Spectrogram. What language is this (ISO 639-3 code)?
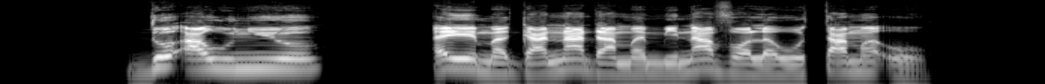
ewe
